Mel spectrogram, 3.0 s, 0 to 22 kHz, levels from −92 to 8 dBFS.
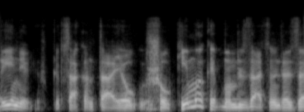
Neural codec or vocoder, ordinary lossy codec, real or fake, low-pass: codec, 24 kHz, 3.1 kbps, DualCodec; Opus, 16 kbps; fake; 10.8 kHz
